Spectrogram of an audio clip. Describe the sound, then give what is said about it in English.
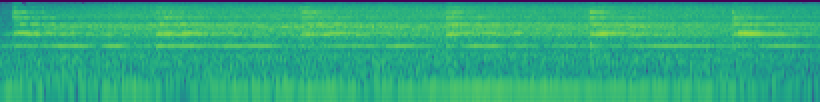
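A Pullman passenger train on the route between Chicago and New Orleans rolls steadily along the rails with a heavy low rumble, a faint high tonal whine and periodic clacks of wheels over track joints roughly every three-quarters of a second. “I get to ride and sleep on a train and eat on a train.”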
